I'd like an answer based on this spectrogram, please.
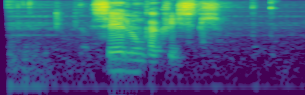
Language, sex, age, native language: Icelandic, male, 20-29, Icelandic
